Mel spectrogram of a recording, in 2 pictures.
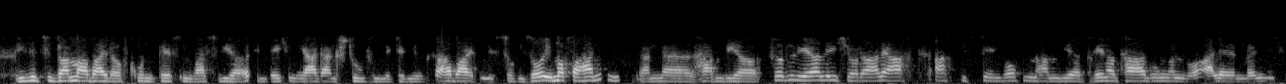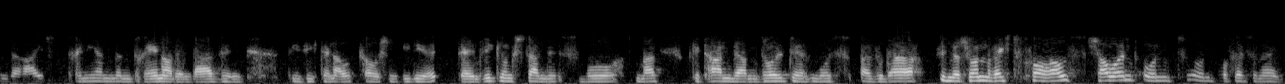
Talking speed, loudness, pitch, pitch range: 155 wpm, -22 LUFS, 145 Hz, 135-165 Hz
